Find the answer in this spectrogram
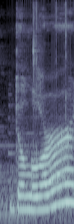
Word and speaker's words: DeLauer: I think it's Delora is how you say his last name, but he's really, really, really awesome, so informative.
